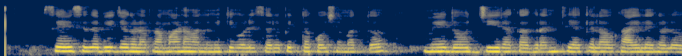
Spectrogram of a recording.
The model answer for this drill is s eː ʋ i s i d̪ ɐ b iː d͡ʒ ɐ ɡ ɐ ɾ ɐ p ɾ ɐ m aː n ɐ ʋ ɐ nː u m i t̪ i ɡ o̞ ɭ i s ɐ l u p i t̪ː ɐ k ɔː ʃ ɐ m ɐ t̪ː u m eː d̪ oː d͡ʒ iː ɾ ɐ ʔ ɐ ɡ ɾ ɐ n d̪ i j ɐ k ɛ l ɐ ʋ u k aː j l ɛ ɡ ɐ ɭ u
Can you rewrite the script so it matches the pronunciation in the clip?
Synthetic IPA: s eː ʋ i s i d̪ ɐ b iː d͡ʒ ɐ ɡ ɐ ɭ ɐ p ɾ ɐ m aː ɳ ɐ ʋ ɐ nː u m i t̪ i ɡ o̞ ɭ i s ɐ l u p i t̪ː ɐ k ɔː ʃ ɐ m ɐ t̪ː u m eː d̪ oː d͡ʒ iː ɾ ɐ k ɐ ɡ ɾ ɐ n t̪ i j ɐ k ɛ l ɐ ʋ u k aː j l ɛ ɡ ɐ ɭ u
